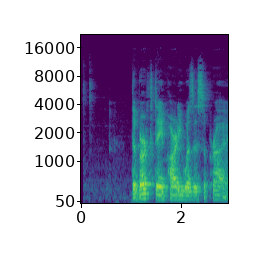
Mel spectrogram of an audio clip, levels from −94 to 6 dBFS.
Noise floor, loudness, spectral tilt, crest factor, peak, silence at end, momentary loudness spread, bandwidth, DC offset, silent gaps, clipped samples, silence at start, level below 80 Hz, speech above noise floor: -59 dBFS; -16 LUFS; -5.5 dB/octave; 16 dB; -2 dBFS; 0 s; 9 LU; 10.5 kHz; under 0.1%; none; under 0.1%; 1 s; -58 dBFS; 43 dB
